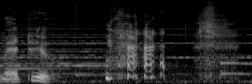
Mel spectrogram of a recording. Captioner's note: laughing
